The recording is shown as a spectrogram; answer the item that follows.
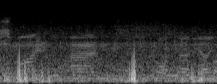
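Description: Wind buffeting the microphone on a ship's open deck, with people's voices chatting around it and one short louder sound about a second and a half in.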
